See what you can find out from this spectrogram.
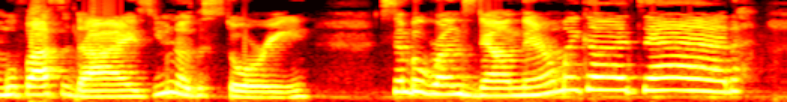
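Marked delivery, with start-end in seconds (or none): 3.7-5.0 high, slow, drawn-out crybaby whine. Retelling the movie scene where Simba runs down to his dad, in Simba crybaby voice. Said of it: "with his little crybaby voice".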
